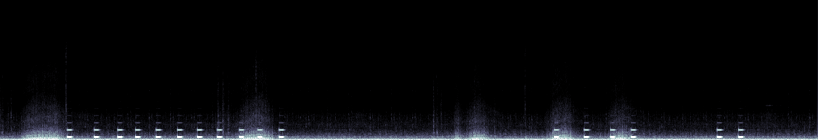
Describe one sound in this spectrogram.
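A parking sensor beeps in quick bursts as the car nears another vehicle.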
